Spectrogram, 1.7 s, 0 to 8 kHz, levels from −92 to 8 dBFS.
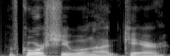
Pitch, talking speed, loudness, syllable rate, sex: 110 Hz, 210 wpm, -18 LUFS, 4.6 syllables/s, male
